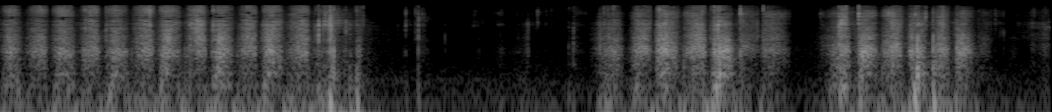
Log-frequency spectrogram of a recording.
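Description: Sandpaper is rubbed with the fingertips over one patch of a deflated black rubber bicycle inner tube held in a loop, roughening it for patching. Quick, steady, bright scratchy strokes run in bursts with a brief quiet gap partway through before the rubbing resumes.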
